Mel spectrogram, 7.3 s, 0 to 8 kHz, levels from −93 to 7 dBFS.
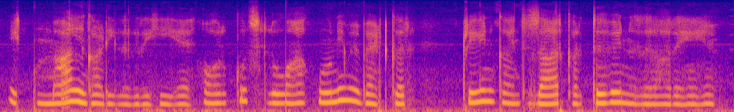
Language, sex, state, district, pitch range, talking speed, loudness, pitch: Hindi, female, Bihar, Saharsa, 225-265 Hz, 170 wpm, -17 LUFS, 240 Hz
